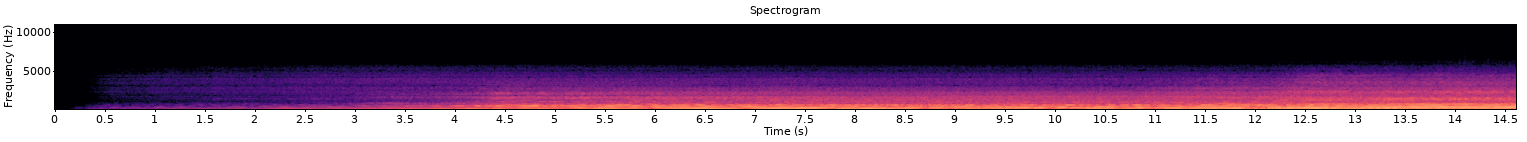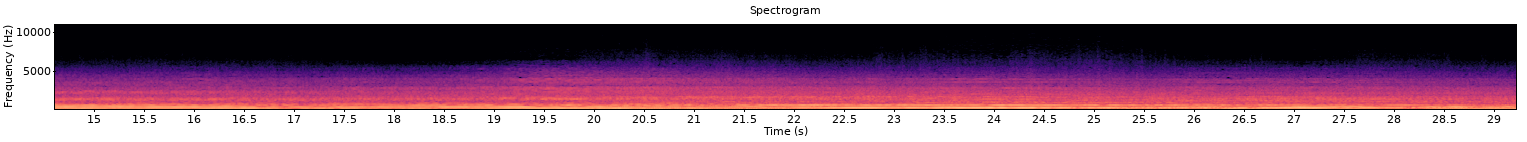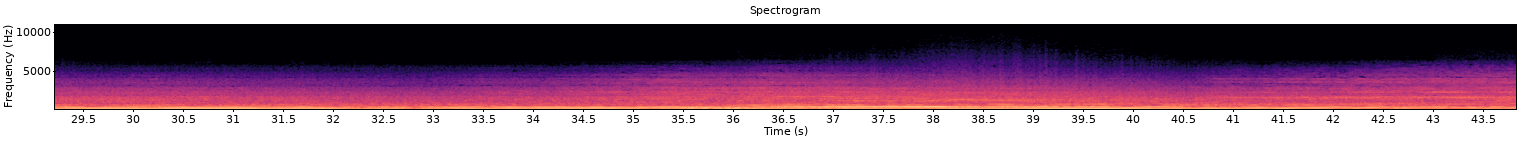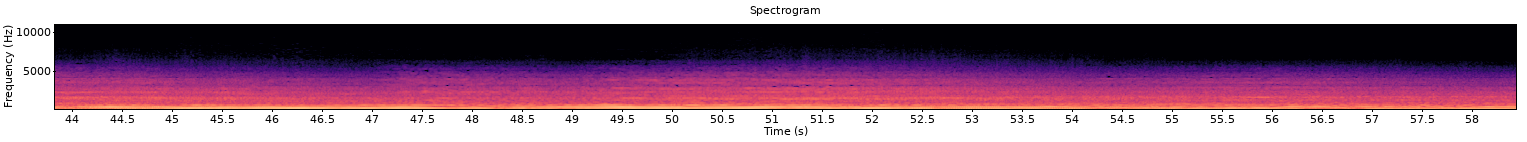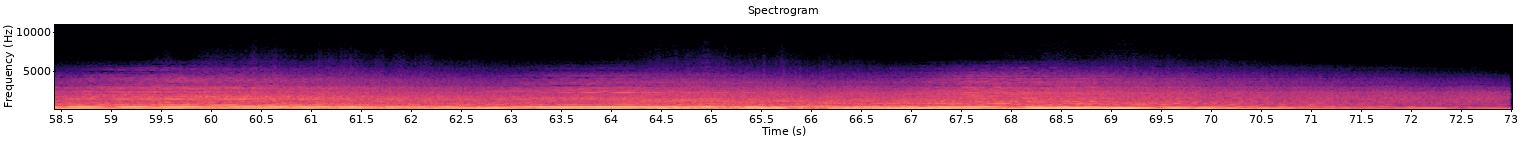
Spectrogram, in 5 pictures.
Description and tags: Guitar played with a violin bow. Recorded onto Logic Pro with a Focusrite Scarlett 2in2 interface.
